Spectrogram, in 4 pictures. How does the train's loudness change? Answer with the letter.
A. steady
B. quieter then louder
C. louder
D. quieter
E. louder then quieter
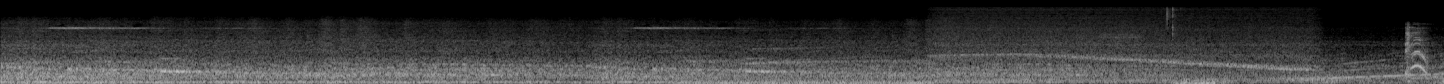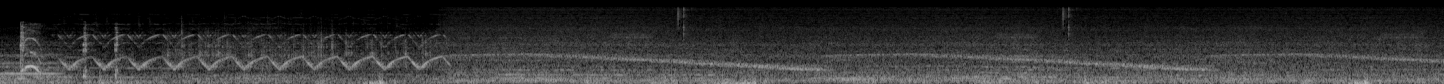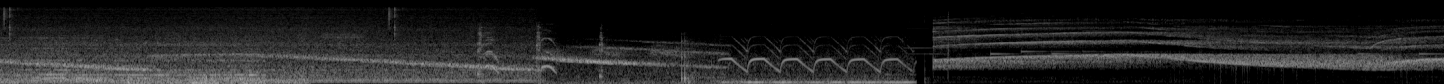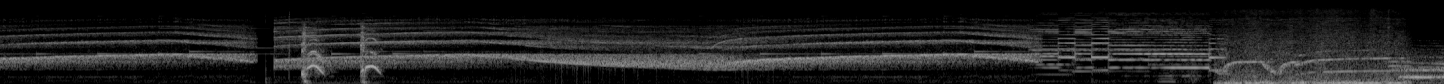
D.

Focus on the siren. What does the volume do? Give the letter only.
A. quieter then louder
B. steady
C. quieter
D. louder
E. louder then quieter
B.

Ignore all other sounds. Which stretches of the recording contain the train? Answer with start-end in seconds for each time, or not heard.
0.0-32.0.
